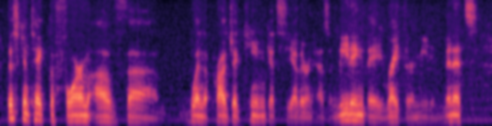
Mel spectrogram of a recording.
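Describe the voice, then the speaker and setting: Very deep and low in pitch, a man's voice moves at a moderate pace with ordinary pitch variation. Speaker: open source foundation staff presenter. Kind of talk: tutorial. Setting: live video webinar with screen share. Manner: hesitant, many fillers.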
